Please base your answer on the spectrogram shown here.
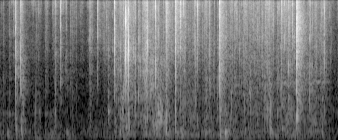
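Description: Packaging of a Rambo First Blood collector box set crinkles and tears in irregular bursts of plastic and paper rustling, close and fairly quiet, with no talking.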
